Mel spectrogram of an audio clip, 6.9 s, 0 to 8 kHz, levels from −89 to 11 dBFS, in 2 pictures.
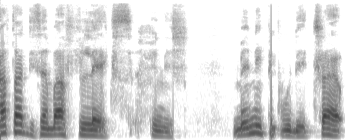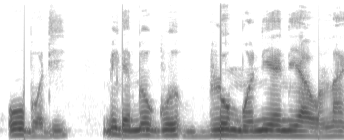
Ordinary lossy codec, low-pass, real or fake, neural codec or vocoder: none; 7.2 kHz; real; none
